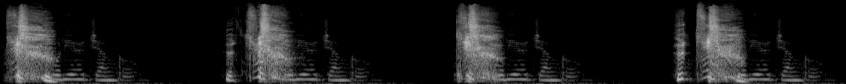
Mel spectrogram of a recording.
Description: sneezing; عطسه کردن پشت سر

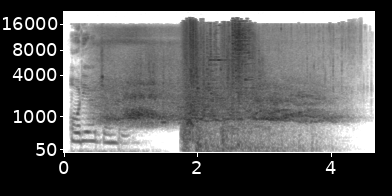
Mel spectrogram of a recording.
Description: car crash; تصادف خودرو; urban sounds

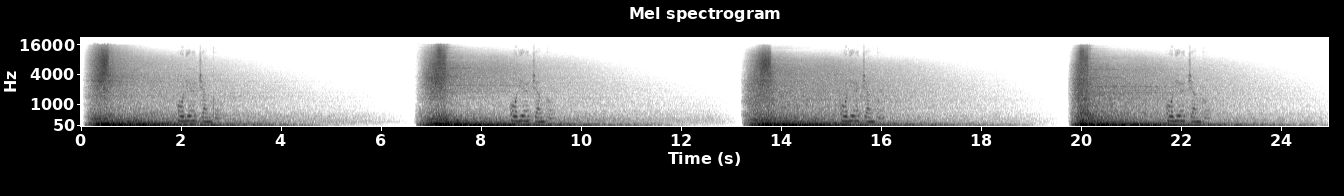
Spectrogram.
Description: big whoosh; transitions and movement

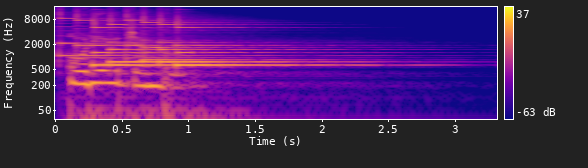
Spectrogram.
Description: notification harp chime; interface sounds

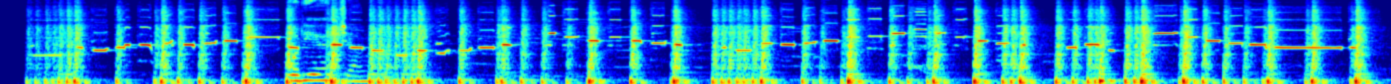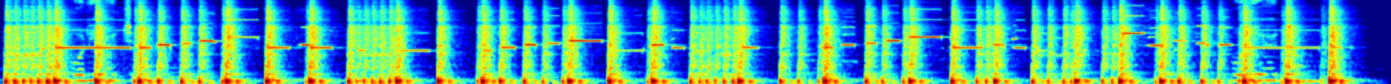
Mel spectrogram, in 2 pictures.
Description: colonial american traditional fife drum march; transitions and movement

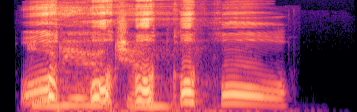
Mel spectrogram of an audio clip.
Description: girl ribald laughter; human sounds

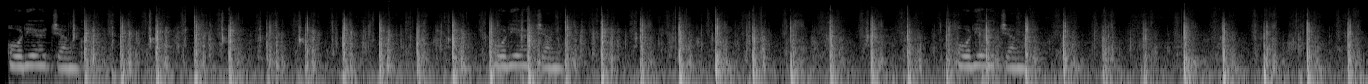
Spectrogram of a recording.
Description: running in sneakers on tiles; دویدن با کفش کتانی; human sounds

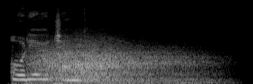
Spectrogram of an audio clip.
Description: bike pass by; urban sounds

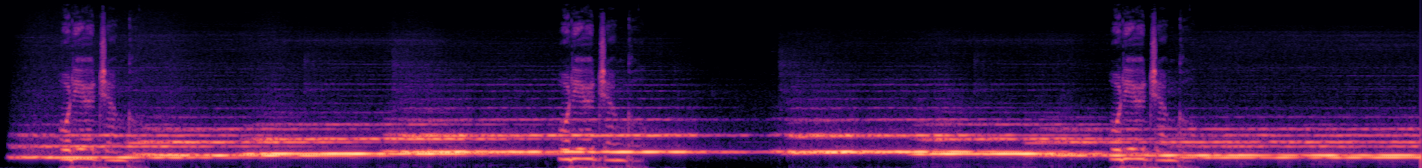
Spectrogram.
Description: haunted angels singing; transitions and movement; آواز خواندن فرشتگان

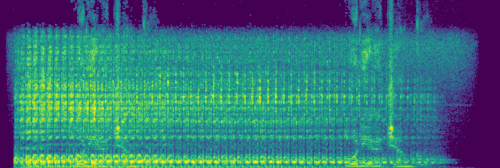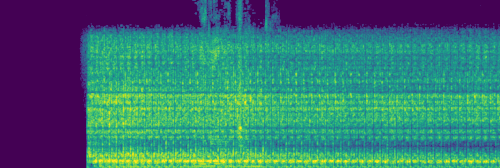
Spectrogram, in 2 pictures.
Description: alien breathing; human sounds

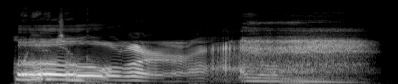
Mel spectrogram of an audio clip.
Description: male wake up stretch yawn; خمیازه و کش و قوس مرد; human sounds

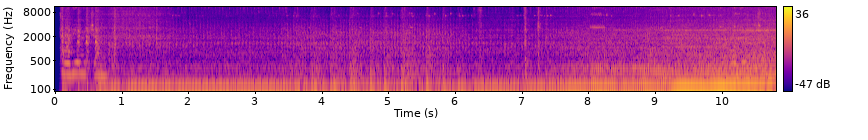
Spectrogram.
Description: atv engine hum; urban sounds

